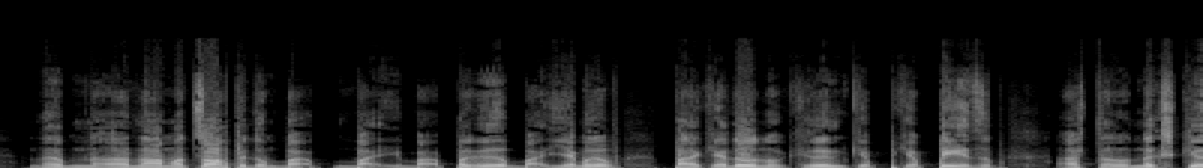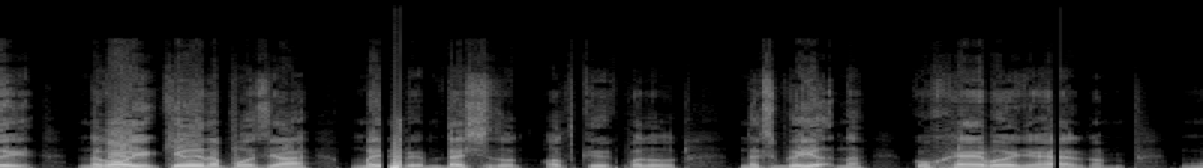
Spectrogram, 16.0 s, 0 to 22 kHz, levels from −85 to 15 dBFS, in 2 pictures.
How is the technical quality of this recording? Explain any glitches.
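The speech is interrupted by two abrupt silent holes, at 10.56 to 10.71 s and 15.04 to 15.13 s. These are corrupt frames that were muted. Bit errors damaged compressed frames, the decoder rejected them, and the player substituted silence. Each gap fits about two frames, and the timing afterward stays intact.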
